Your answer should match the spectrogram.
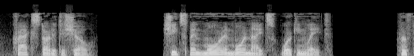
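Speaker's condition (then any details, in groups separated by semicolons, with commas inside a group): No condition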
